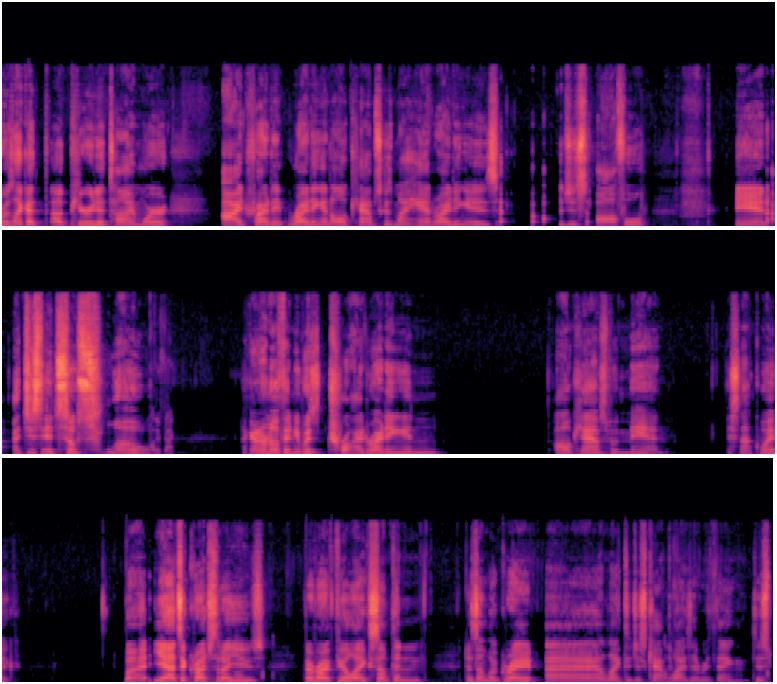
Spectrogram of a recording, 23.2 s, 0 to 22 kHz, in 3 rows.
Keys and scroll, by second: 9.1 space, 9.4 space, 15.3 s, 22.0 space.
